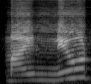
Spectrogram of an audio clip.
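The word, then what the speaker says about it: minute: seconds make न मिनट जब आप टाइम की बात करेंगे तब इसी शब्द को हम कहेंगे मिनट लेकिन क्या आप जानते हैं माइन्यूट का मतलब क्या होता है माइन्यूट का मतलब होता है बहुत छोटा ठीक है माइन का मतलब होता है बहुत छोटा टाइनी सो अगर आपका मीनिंग है बहुत छोटा तो आप उसे माइन्यूट कहेंगे ठीक है लेकिन अगर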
